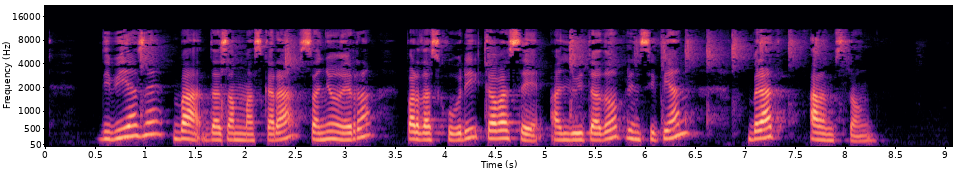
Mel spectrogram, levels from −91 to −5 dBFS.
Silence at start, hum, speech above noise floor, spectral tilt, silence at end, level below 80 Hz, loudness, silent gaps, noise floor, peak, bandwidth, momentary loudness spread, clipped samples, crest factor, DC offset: 0.55 s; none; 54 dB; -3.5 dB/octave; 0.75 s; -64 dBFS; -19 LUFS; none; -73 dBFS; -2 dBFS; 11.5 kHz; 13 LU; under 0.1%; 18 dB; under 0.1%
